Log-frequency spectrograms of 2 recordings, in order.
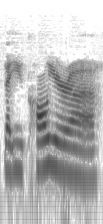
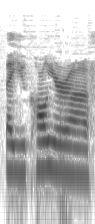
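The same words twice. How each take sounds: The two takes are said the same way.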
